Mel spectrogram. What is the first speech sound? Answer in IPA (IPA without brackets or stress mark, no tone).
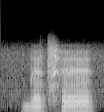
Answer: b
